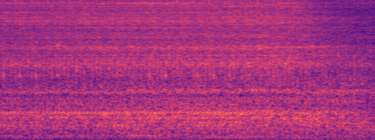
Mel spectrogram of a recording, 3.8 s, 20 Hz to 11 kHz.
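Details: Peugeot/Citroën EW10 engine, warning light on with catalyst and lambda faults: loud steady hiss over a rough, uneven idle from air sucked past a torn PCV valve membrane in the valve cover.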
